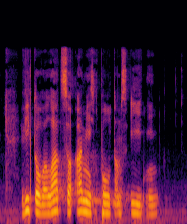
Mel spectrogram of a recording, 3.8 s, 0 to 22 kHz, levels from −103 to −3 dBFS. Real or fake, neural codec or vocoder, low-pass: fake; vocoder, 22.05 kHz, 80 mel bands, Vocos; 9.9 kHz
